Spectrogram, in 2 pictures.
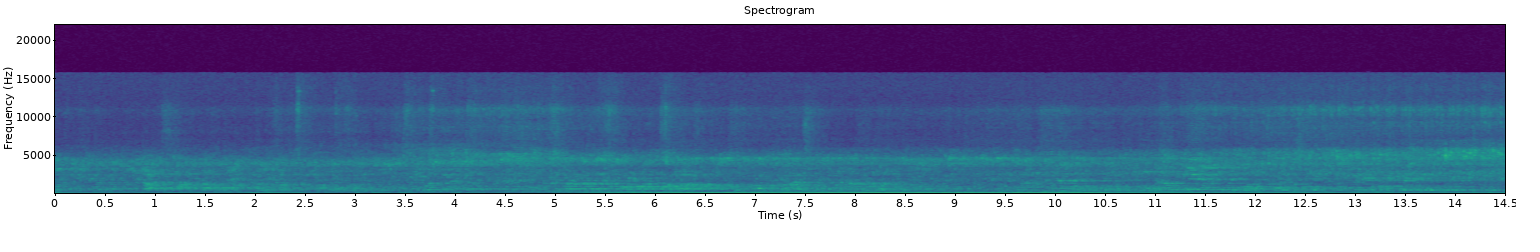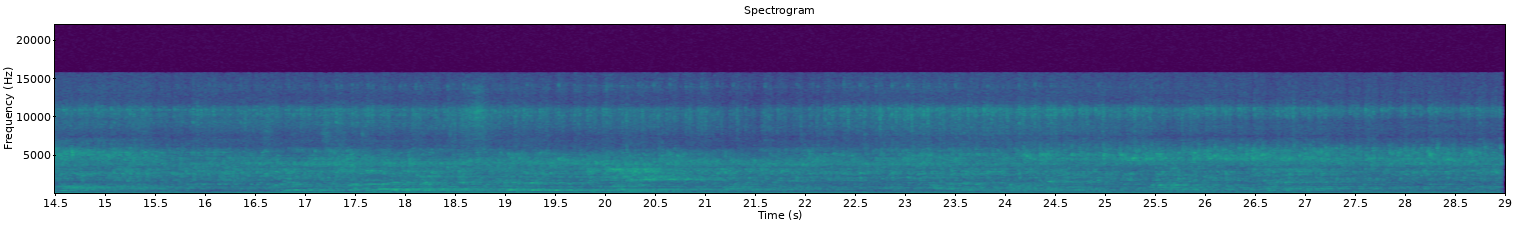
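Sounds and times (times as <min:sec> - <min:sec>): faint wavering sounds: 0:00.0 - 0:29.0
low mechanical hum: 0:00.0 - 0:29.0.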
